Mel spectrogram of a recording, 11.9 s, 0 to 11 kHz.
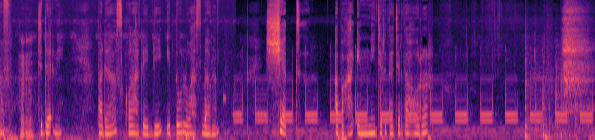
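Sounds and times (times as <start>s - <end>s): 
speech: 0.0s - 1.3s, 2.0s - 4.6s, 5.3s - 8.8s
phone call dialing tone beeps: 4.6s - 11.8s.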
